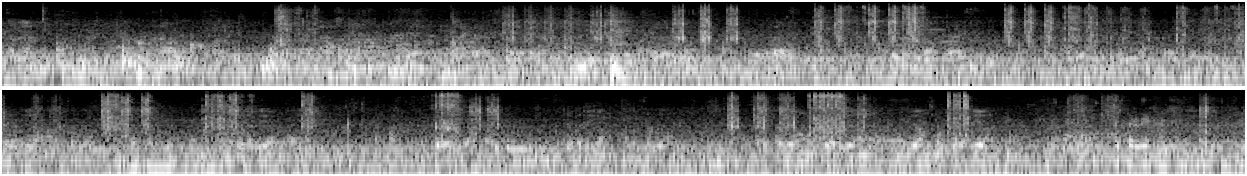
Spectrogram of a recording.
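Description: Several men and women talk and greet each other in a murmur of voices.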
